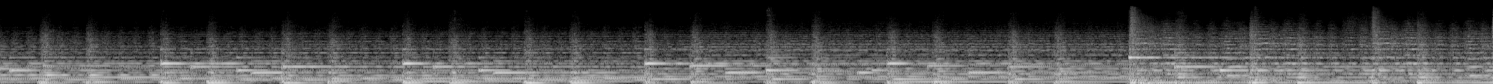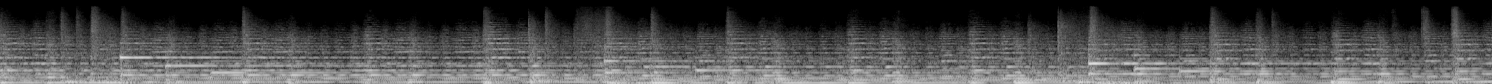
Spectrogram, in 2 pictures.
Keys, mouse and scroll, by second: 1.7 Return, 3.1-5.5 drag, 6.0 Return, 7.0 click, 9.7 Return, 10.5 click, 12.6 click, 14.9 Return, 16.6 click, 19.3 click, 20.2 ctrl+f, 21.7 ctrl+z, 23.8 ctrl+shift+z, 24.4 click, 24.6 right click, 25.3 click.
